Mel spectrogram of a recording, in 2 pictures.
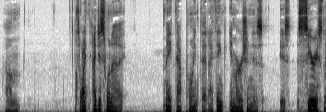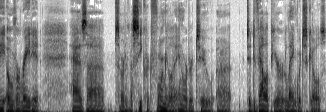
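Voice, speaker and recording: A man with an American accent and a fairly low pitch speaks at a moderate pace in a somewhat breathy voice, with ordinary pitch variation and long, frequent pauses. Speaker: podcast host, Spanish teacher. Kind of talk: solo podcast talk. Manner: halting with many fillers.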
